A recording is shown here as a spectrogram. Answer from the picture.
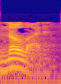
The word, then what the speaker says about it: nolad: And reason B of this is it's a form of, the word is nolad. In English it's spelled N-O-L-A-D. N-O-L-A-D.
